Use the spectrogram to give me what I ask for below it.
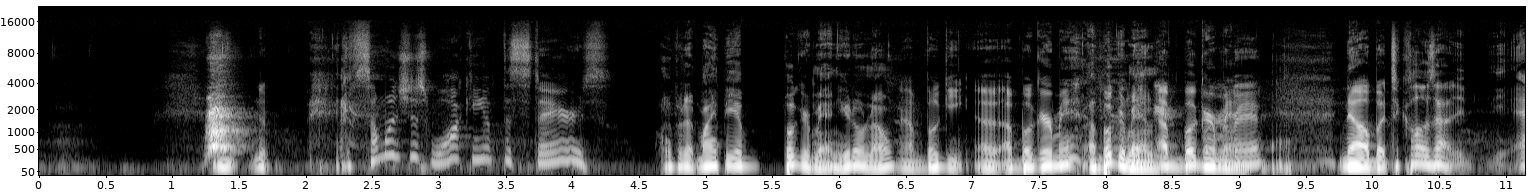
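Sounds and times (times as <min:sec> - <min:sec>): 
dog barking sharply: 0:01.2 - 0:01.7
speech: 0:01.6 - 0:11.1.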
